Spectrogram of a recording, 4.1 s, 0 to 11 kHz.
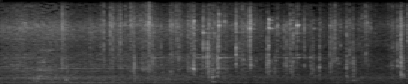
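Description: Toothed rubber timing belt being worked off the pulleys of a Toyota 3.3L V6 by hand, with the tensioner slackened: faint rubbing and scattered light clicks over a steady low hum.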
